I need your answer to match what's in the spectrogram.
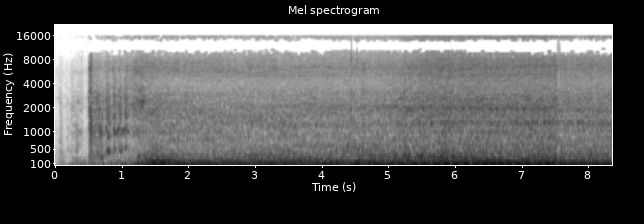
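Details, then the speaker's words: Ford V6 EcoBoost twin-turbo cold start: settles to a low idle with a loose, uneven rattle from the turbo wastegate, which Ford considers normal; turbos were already replaced once at about 15,000 miles. "You hear that rattle? It doesn't sound good. Well, Ford considers that normal."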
